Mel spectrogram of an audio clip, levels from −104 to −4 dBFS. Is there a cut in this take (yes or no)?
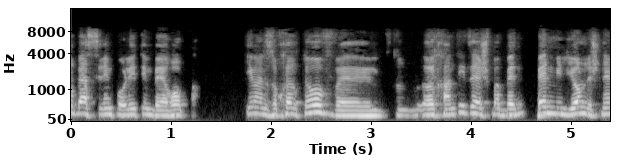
no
